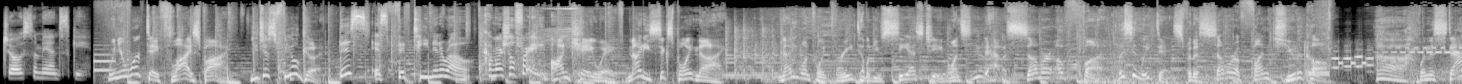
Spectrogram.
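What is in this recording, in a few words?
radio male light adult contemporary; radio imaging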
